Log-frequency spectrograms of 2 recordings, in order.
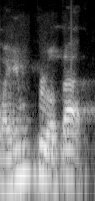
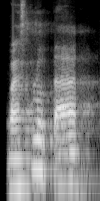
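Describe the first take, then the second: First: Implotar stressed as the correction. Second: Explotar said with a falling stress. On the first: Preacher correcting himself, stressing implotar. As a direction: hit implotar to set it against explotar. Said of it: "no, no va a explotar". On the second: Preacher giving God's verdict, stressing explotar. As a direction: land firmly on explotar. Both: Shown as a demonstration.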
